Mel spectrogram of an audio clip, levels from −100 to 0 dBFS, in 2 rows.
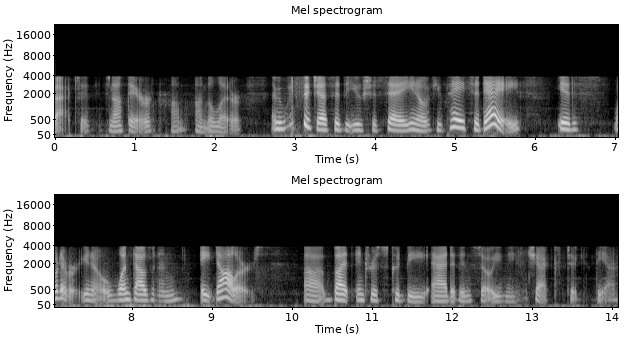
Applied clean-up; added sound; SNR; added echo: neural separator model SepFormer WHAMR!.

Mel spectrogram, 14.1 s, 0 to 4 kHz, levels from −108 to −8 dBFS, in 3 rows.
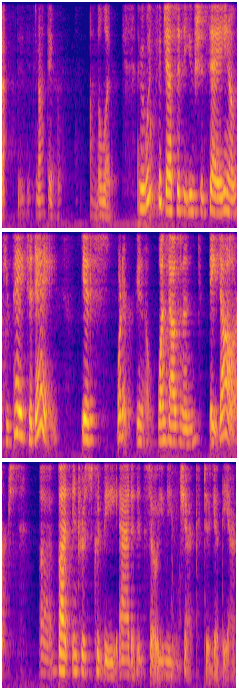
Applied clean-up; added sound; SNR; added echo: neural mask model DeepFilterNet 3.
